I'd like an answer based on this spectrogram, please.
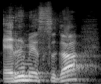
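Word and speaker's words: Hermès: 헤르메스 우리 여성들이 좋아하는 에르메스가 헤르메스의 불란서 발음입니다 프랑스 발음 신의 이름이에요 그까 이스라엘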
